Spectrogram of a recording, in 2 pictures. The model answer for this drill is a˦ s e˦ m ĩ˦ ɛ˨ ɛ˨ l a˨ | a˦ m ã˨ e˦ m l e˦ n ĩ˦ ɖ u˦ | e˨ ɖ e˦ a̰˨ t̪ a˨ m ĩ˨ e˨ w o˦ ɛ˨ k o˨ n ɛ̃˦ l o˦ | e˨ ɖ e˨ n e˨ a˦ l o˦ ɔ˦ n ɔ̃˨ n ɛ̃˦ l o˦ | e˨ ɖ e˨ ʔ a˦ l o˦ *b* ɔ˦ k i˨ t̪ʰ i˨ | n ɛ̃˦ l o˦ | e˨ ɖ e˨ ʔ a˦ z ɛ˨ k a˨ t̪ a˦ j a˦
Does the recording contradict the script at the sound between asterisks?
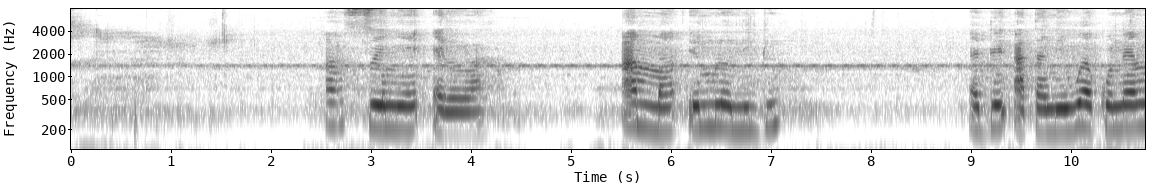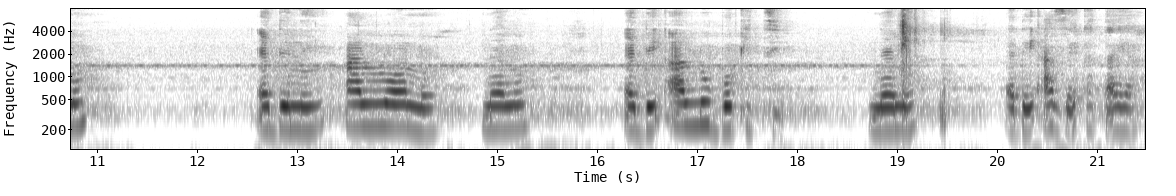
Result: no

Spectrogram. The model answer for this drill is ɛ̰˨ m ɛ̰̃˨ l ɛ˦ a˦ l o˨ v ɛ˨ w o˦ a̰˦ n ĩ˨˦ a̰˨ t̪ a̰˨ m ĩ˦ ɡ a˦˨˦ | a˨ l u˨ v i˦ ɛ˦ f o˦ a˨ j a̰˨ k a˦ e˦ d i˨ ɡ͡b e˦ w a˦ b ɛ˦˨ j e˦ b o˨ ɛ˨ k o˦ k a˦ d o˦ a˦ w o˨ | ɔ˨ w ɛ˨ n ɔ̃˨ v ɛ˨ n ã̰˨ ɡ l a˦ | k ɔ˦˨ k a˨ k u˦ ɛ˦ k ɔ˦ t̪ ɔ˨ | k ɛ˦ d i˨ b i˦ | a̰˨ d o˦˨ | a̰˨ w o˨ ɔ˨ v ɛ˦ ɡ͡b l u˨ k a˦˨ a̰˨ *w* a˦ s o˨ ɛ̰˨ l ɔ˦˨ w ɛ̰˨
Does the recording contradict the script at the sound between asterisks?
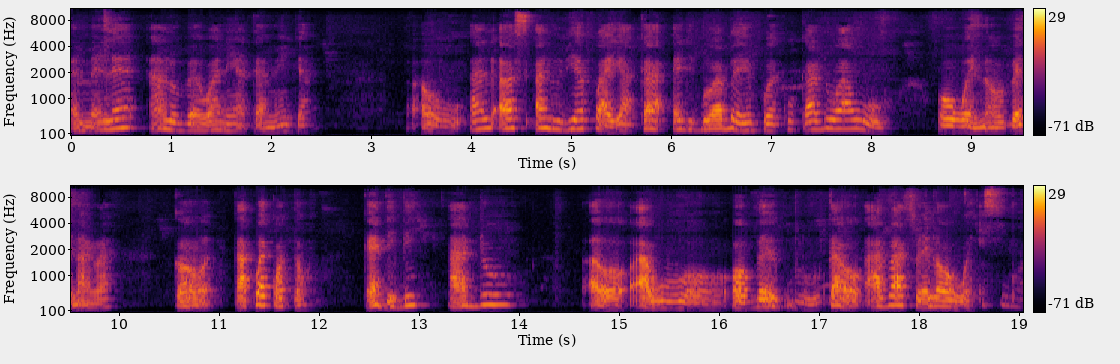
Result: yes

